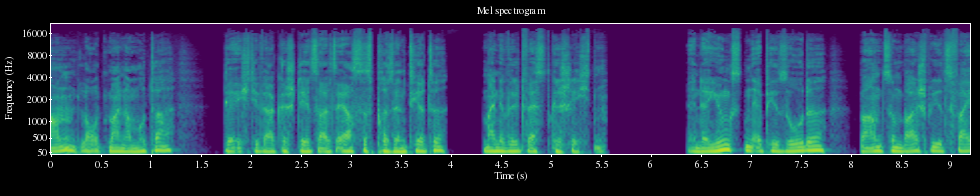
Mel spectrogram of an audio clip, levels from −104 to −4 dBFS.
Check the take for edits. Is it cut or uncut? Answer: uncut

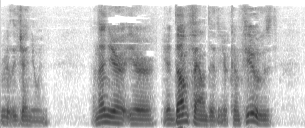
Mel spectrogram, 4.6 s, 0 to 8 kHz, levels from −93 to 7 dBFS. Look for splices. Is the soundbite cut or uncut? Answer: cut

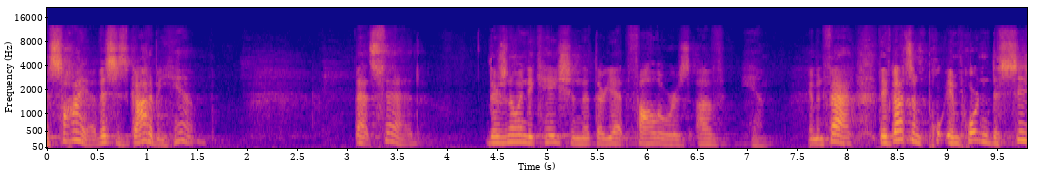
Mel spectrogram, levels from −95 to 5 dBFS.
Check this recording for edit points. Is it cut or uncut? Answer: cut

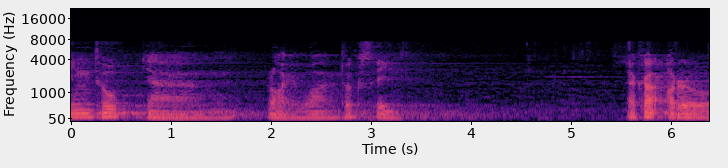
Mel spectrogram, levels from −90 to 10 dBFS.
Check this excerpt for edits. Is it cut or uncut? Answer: uncut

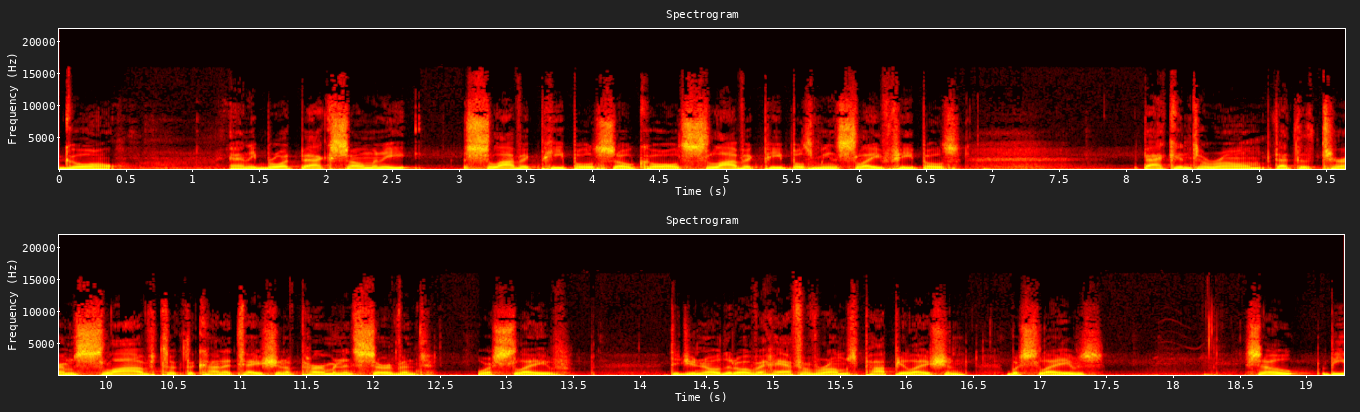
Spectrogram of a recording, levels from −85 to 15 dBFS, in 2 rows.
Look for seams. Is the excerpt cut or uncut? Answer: uncut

